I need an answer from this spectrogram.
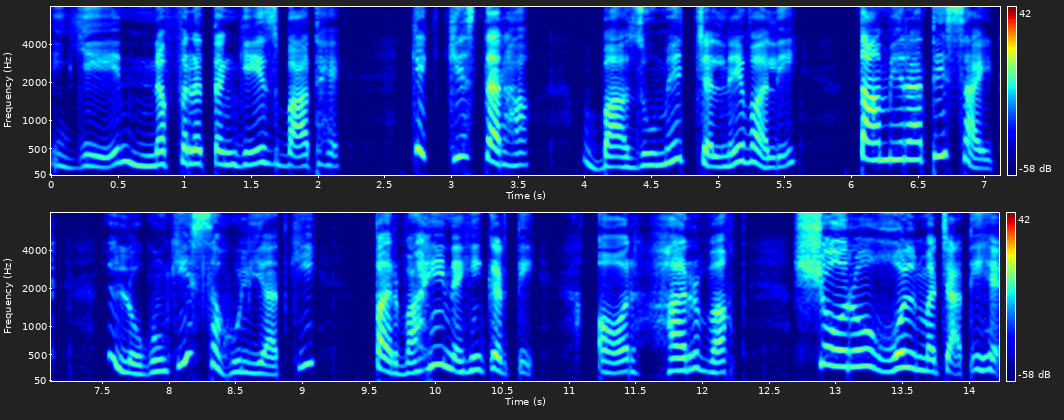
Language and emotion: Urdu, disgusted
